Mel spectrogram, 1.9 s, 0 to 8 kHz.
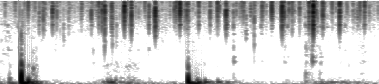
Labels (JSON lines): {"label": "biophony, double pulse", "recorder": "SoundTrap 300"}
